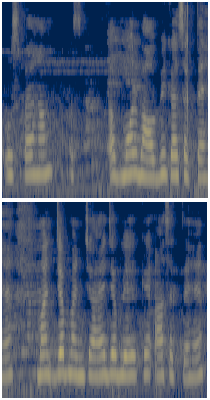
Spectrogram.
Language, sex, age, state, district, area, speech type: Urdu, female, 18-30, Uttar Pradesh, Gautam Buddha Nagar, rural, spontaneous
